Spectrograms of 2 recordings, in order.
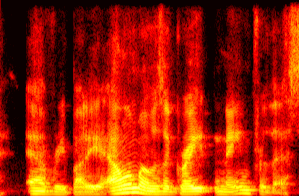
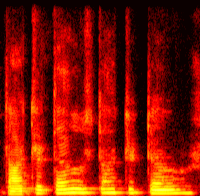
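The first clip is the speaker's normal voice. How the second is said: higher, sing-song "Doctor Doge"; a playful higher sing-song call; 6 semitones higher, slower than usual. Pretend. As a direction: call it like paging a pet. Sing-song calling the token.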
